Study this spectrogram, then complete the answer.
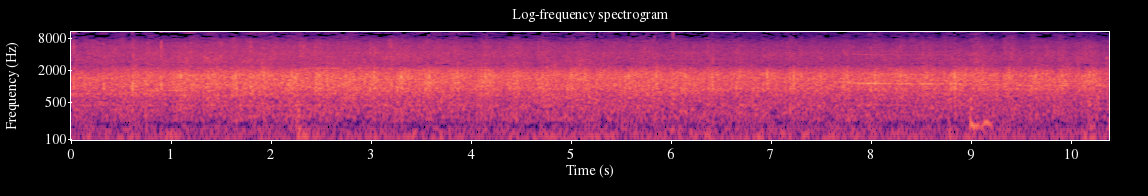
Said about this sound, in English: And class of 2015, I want you all to stand up. All of you, please stand up so that you can turn around and give a big round of applause to the people who have supported you.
